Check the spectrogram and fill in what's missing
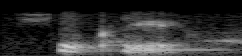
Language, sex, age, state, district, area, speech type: Urdu, female, 18-30, Delhi, East Delhi, urban, conversation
